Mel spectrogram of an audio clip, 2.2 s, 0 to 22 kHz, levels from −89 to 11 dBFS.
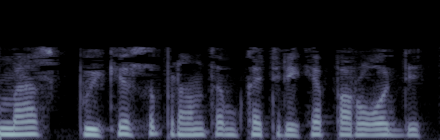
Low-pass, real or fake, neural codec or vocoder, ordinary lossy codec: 5.4 kHz; fake; codec, 16 kHz, 4 kbps, X-Codec, WavLM features, trained on Multilingual LibriSpeech; MP3, 24 kbps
